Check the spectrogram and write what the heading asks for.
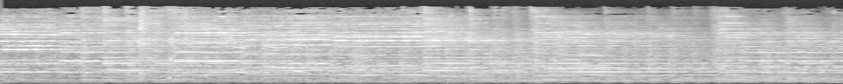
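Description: Live acoustic instrumental music: violins bowing held notes and a slow melody over a plucked guitar accompaniment.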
